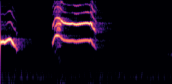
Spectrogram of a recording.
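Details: Oriental magpie-robin, kept bird, ngeplong calling toward a rival: two short, bright, harsh-edged whistled notes, the second held flat and rich for about a quarter second.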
